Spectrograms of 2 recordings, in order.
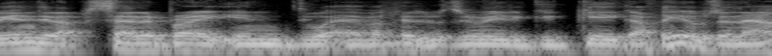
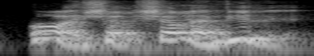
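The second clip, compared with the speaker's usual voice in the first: urgent high call; faster than usual. Retold or imitated. Retelling waking bandmate Shola by phone.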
